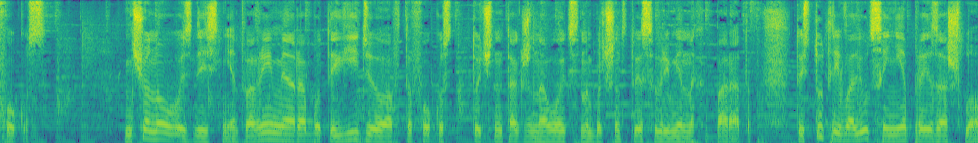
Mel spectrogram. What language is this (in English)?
Russian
